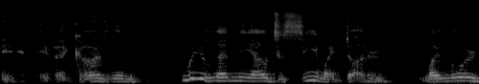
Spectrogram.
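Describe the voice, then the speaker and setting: A man speaks in a put-on character voice, pitched fairly high. His pace is fairly slow. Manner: pleading.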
